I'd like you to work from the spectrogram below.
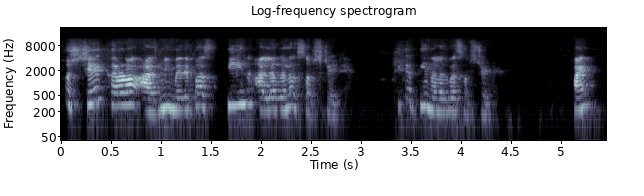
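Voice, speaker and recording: A man's voice: extremely high pitch, lively intonation, a little fast, pushed and bright, lo-fi sound, slight background noise. A man teaching a science class, explaining step by step, repeating key phrases and mixing English terms into his Hindi. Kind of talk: online class lecture.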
